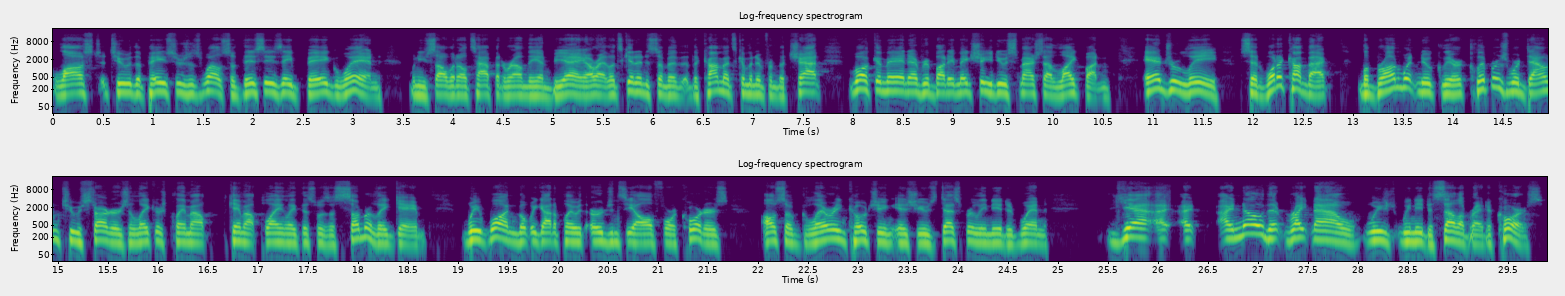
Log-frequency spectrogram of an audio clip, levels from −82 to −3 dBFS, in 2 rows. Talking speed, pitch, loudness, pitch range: 215 wpm, 145 Hz, -20 LUFS, 130-160 Hz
